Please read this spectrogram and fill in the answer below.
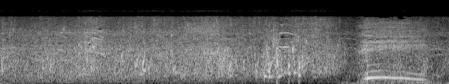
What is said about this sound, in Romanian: Și atunci a apărut ca din senin o șalupă pescărească.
